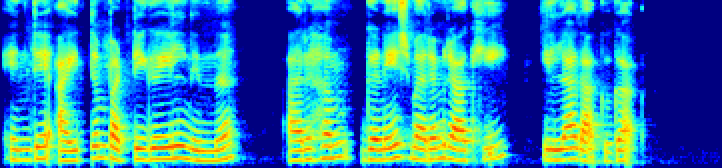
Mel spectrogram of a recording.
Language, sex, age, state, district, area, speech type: Malayalam, female, 18-30, Kerala, Thiruvananthapuram, urban, read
